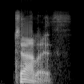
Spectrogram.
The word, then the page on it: tallith: British English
